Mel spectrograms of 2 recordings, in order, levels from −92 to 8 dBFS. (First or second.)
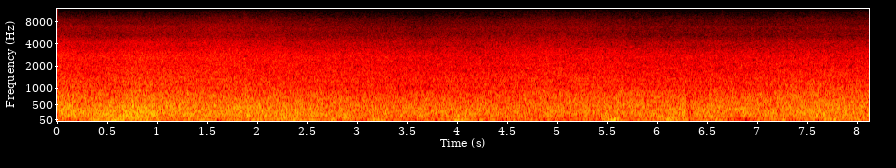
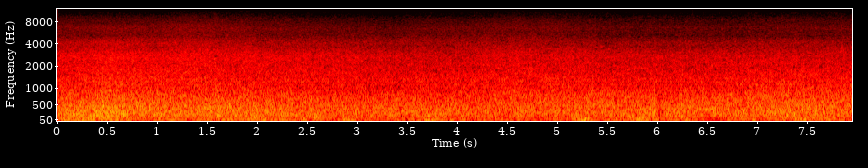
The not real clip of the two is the second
